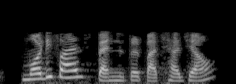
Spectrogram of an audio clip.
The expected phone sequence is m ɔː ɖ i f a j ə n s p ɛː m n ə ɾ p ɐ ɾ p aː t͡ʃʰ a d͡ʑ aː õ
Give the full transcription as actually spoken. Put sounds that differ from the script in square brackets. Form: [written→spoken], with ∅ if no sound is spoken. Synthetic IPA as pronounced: m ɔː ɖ i f a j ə n s p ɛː [m→∅] n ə [ɾ→l] p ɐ ɾ p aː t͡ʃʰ a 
